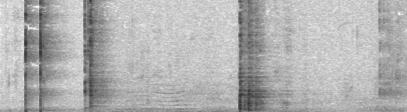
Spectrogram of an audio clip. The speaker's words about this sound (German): So, zwischendrin einmal umrühren da.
